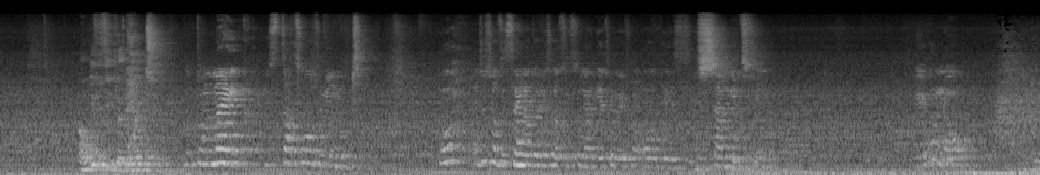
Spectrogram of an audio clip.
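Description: A young man speaks nearby in an agitated, urgent voice.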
